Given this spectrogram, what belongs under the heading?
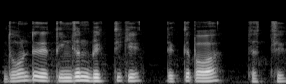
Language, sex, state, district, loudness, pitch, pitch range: Bengali, male, West Bengal, Alipurduar, -17 LUFS, 160 Hz, 145-175 Hz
